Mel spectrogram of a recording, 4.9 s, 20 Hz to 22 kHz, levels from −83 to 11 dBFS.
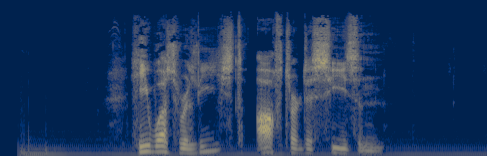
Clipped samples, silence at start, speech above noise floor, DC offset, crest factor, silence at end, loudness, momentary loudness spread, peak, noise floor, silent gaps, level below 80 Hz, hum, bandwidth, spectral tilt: under 0.1%; 1.1 s; 38 dB; under 0.1%; 24 dB; 1.1 s; -21 LUFS; 12 LU; -2 dBFS; -61 dBFS; none; -60 dBFS; 50 Hz at -55 dBFS; 16 kHz; -1.5 dB/octave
